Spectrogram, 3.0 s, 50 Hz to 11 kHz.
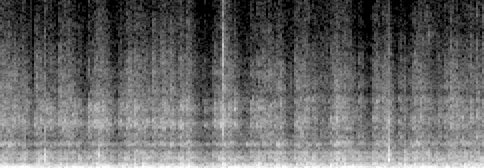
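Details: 1993 Ford Mustang GT convertible, manual, bought at auction: a deep, choppy idle that lopes and surges unevenly; owner suspects an aftermarket cam and that it is running poorly, not confirmed.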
